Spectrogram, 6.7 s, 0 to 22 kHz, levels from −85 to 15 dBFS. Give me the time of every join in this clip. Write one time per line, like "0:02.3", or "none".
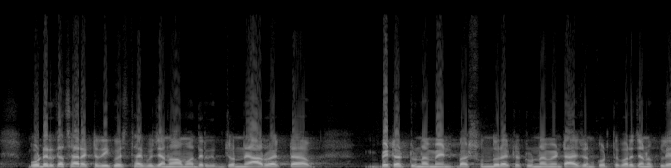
none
